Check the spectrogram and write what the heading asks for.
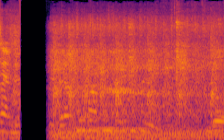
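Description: An engine running with a steady low rumble and faint voices behind it, broken by a brief cut to silence just after the start.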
